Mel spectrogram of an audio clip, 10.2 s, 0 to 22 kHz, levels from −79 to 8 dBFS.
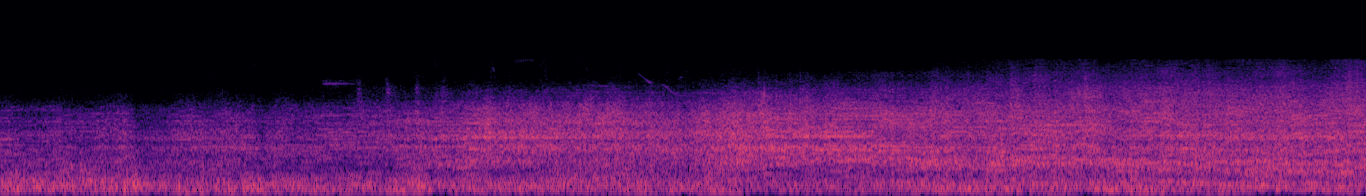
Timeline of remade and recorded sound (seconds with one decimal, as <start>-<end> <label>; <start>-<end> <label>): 0.0-3.6 remade; 3.6-5.6 recorded; 5.6-10.3 remade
